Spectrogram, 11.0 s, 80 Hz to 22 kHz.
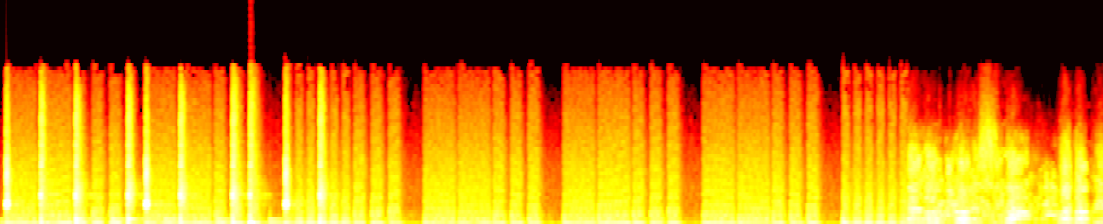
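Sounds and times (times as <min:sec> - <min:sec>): crowd shouting: 0:09.1 - 0:11.0.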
